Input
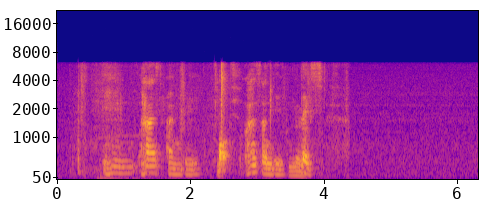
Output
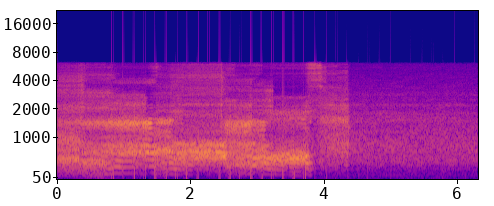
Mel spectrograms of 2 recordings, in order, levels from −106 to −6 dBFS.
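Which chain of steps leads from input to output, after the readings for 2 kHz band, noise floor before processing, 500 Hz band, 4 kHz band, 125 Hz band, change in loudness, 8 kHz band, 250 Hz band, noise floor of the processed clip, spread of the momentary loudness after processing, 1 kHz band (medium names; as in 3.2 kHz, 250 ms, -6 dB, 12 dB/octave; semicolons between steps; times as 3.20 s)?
-5.5 dB, -57 dBFS, -7.5 dB, -12.5 dB, -21.5 dB, -8.0 dB, no reading, -13.5 dB, -55 dBFS, 17 LU, -4.5 dB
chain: reverse spectral sustain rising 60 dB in 2.40 s; reverse; compression 10:1, threshold -34 dBFS, peak gain reduction 20 dB; reverse; three-band isolator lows -20 dB, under 400 Hz, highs -14 dB, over 2 kHz; doubling 20 ms -6 dB; crackling interface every 0.16 s, samples 1024, repeat, from 0.79 s; trim +1.5 dB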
